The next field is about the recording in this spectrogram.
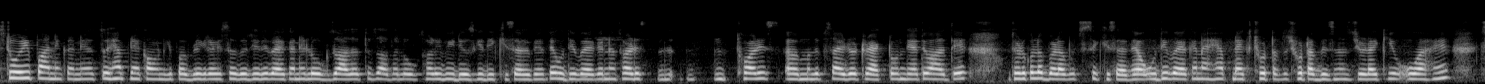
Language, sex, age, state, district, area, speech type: Dogri, female, 18-30, Jammu and Kashmir, Samba, rural, spontaneous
